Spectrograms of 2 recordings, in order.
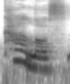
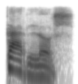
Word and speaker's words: Carlos: I know it's a little bit tricky, but deep inside your mind, you already know Carlos was actually Carlos.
